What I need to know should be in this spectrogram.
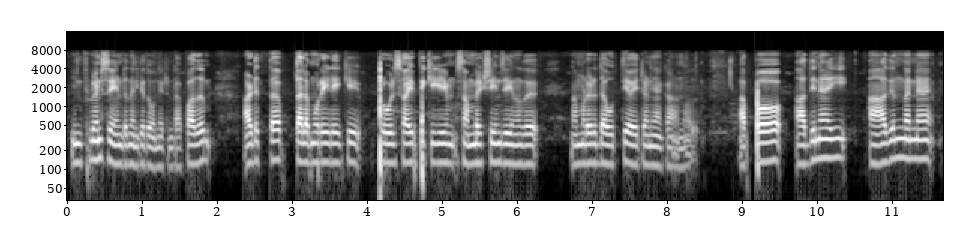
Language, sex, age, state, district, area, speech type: Malayalam, male, 18-30, Kerala, Thrissur, urban, spontaneous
